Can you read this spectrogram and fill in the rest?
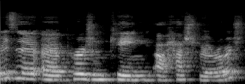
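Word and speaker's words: Ahasuerus: a a Persian king a hash veros this is the way it's comfortable for me to pronounce his name and he had a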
